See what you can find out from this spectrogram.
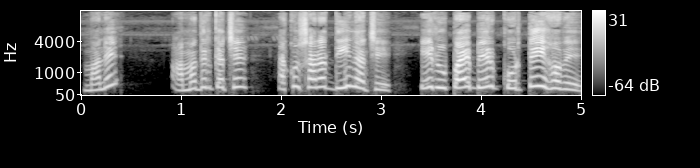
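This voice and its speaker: Woman as high-voiced earnest young villager. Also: lively intonation, moderate pace, dry recording. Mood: determined. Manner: determined, questioning. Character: earnest young villager protecting their people. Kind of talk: animated story dialogue.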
